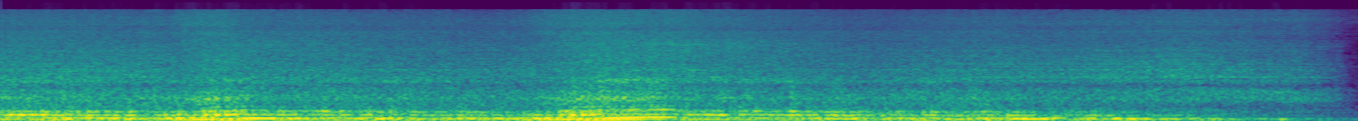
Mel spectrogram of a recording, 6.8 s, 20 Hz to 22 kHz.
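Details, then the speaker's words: 1979 Ford Ranchero V8 after carburetor work: it revs, then cuts out as soon as the throttle closes. It stalls once warm and the choke opens; cause unknown. "You can see it just dies immediately. Let off the gas, it quits."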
